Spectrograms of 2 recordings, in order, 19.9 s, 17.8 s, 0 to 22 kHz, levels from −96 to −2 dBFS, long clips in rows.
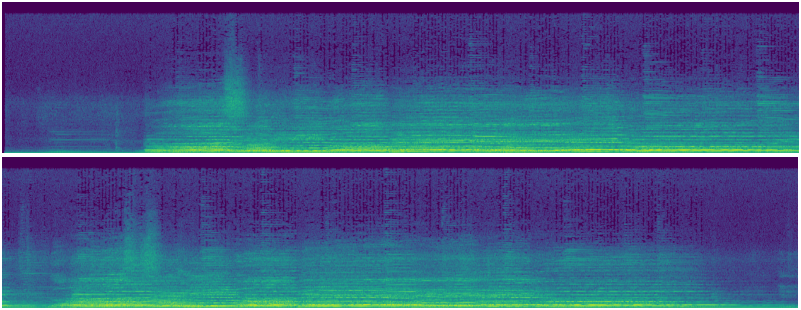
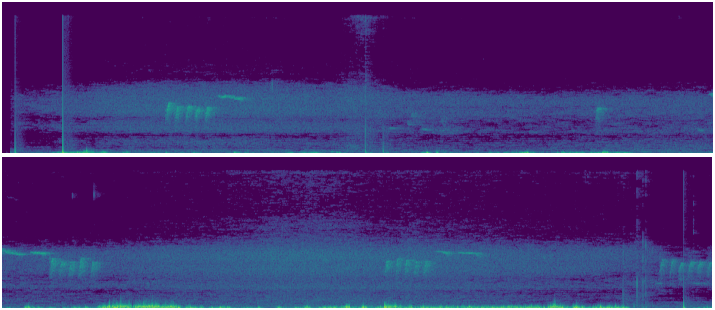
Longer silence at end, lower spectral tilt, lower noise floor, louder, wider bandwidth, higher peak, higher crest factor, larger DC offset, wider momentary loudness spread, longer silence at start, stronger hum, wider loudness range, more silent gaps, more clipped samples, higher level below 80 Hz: about the same, 0 s vs 0 s; second, -4.5 dB/octave vs -6.5 dB/octave; second, -51 dBFS vs -58 dBFS; first, -17 LUFS vs -33 LUFS; second, 11.5 kHz vs 20 kHz; first, -2 dBFS vs -6 dBFS; second, 16 dB vs 28 dB; first, 2% vs under 0.1%; second, 9 LU vs 24 LU; first, 1.75 s vs 0.15 s; neither; second, 3 LU vs 16 LU; neither; neither; second, -58 dBFS vs -44 dBFS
